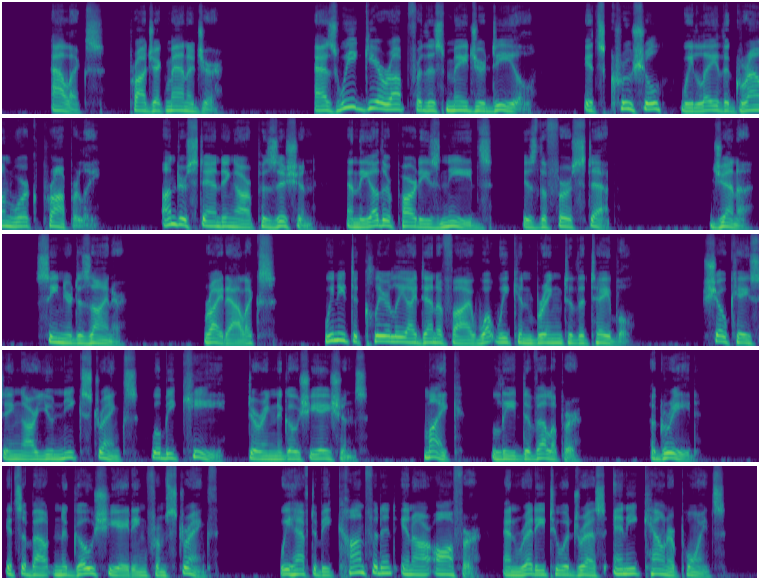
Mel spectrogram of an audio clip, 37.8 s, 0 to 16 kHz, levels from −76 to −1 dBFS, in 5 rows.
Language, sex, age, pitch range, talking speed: English, male, 50-69, 110-155 Hz, 125 wpm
